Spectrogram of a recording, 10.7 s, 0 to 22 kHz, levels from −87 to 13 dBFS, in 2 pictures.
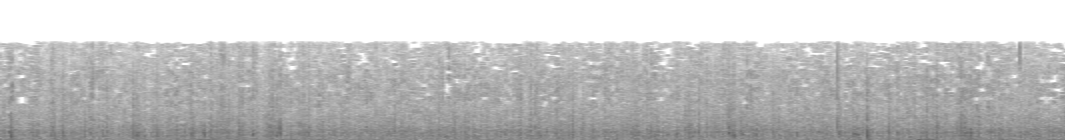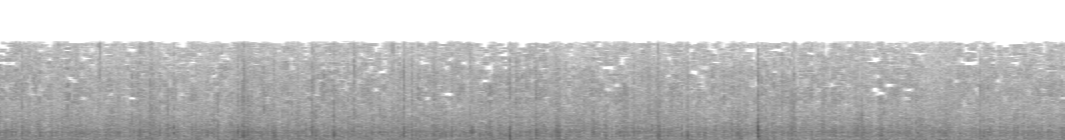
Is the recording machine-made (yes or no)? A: no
